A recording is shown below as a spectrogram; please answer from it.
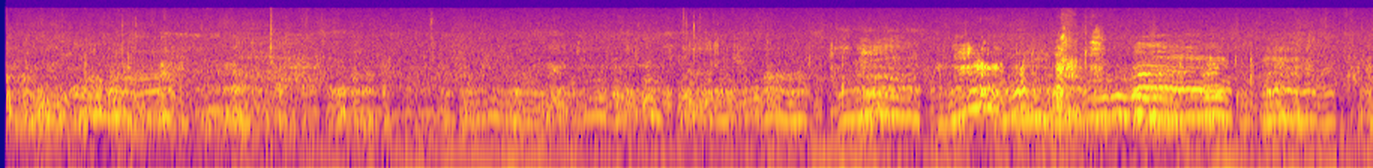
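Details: Belgian Malinois giving wavering, moaning whines with harmonic tones that rise and fall, a continuous grumbling vocal stream over a low background hum.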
